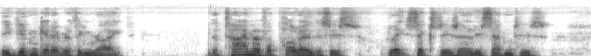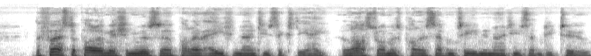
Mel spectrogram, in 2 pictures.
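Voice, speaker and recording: A man talks at a very fast pace and medium pitch with an English accent. His tone is dark, mellow and somewhat breathy, and his pitch varies in an ordinary way. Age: 70s. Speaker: photography expert and Apollo skeptic. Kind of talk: interview.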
